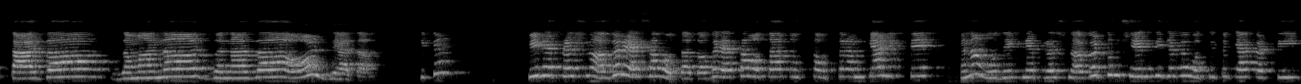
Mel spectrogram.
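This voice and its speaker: A woman's voice: very high voice, pushed and bright, reverberant, slight background noise, rough recording. A woman teacher explaining a Hindi lesson patiently, often checking that her pupils follow. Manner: patient, keeps checking with "है ना?" and "ठीक है?".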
